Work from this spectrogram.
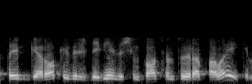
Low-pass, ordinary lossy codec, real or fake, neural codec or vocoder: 3.6 kHz; Opus, 16 kbps; fake; codec, 24 kHz, 3.1 kbps, DualCodec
